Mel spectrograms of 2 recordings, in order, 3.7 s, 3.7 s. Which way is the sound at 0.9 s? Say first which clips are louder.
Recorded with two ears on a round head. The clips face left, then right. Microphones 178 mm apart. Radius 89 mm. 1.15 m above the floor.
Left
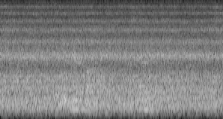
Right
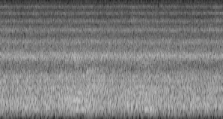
Left 2 dB; 30° left (ahead or behind).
